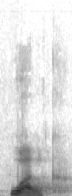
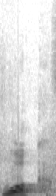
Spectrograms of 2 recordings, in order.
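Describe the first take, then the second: First: The word is sounded out as spelled. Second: The word is said the usual way. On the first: The speaker calls it wrong. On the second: The speaker calls it right.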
